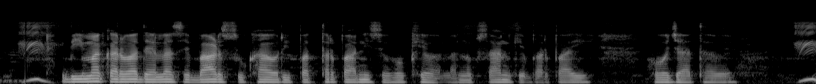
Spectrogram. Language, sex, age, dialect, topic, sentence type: Bhojpuri, male, 51-55, Northern, agriculture, statement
